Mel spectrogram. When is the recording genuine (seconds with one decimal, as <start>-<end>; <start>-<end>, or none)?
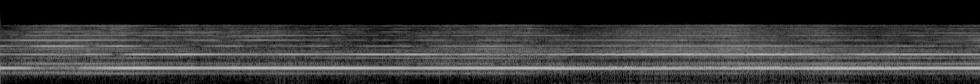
0.0-5.5; 9.0-9.8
